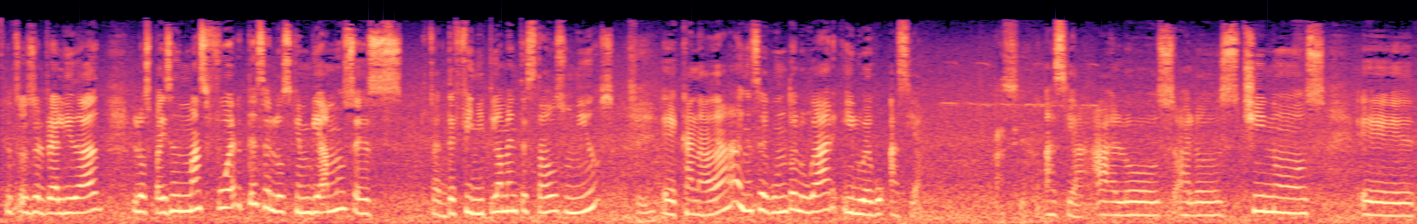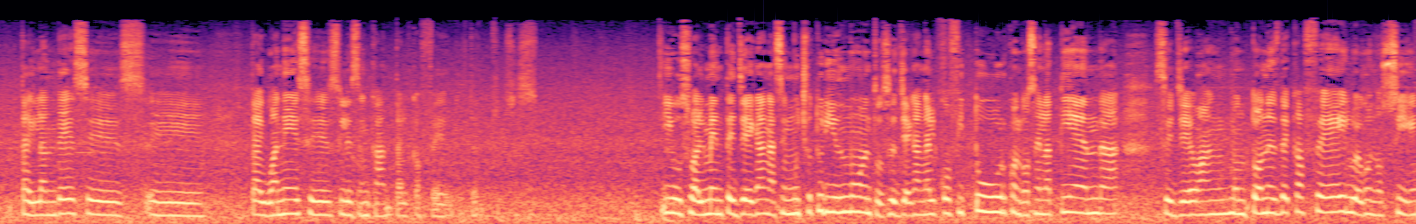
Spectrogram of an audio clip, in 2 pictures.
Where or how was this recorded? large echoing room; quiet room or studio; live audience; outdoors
outdoors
